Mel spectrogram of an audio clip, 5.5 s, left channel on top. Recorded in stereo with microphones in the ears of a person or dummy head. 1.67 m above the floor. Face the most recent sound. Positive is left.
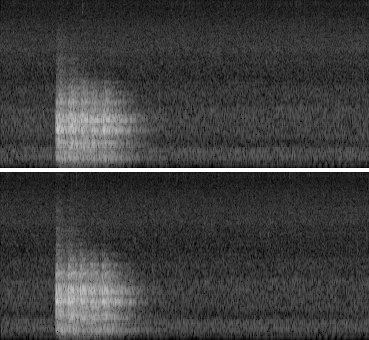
turn(degrees=-45)  # may be behind; listen again after turning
